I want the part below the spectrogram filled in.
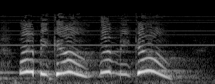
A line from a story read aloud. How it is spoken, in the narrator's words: The piglet squealed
